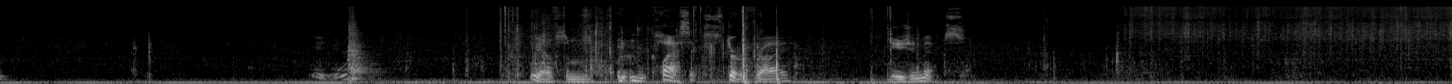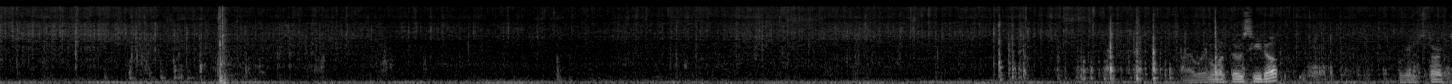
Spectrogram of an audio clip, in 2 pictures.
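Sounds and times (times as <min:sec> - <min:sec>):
food sizzling on a griddle: 0:05.1 - 0:08.2, 0:10.9 - 0:29.0.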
